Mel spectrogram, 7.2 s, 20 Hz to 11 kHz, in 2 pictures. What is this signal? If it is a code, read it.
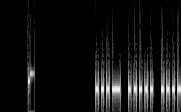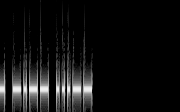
Morse code, heard as a keyed tone, about 21 wpm, 700 Hz. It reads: V5VY3
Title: Code Groups - 5 Letter:Numbers - 22wpm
